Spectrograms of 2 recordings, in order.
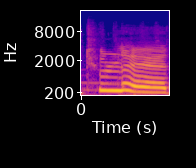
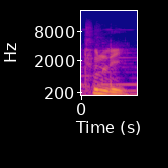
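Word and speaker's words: Thule: 지금 요거 애프터마켓용은 튤레 정도에서 나오는 걸로 알고 있어요. 참고로 이 북미 지역에서는 튤레라고 안 하고 튤리라고 합니다. 튤리. 피날레도 피날리라고 하잖아요. 그런 뜻이 그렇게 발음하는 것 같아요.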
